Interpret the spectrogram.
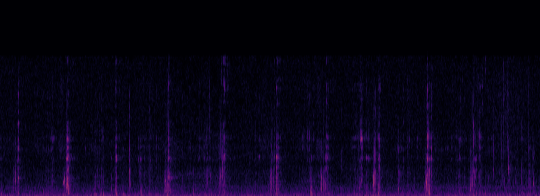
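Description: Close-miked chewing of a mouthful of food with the mouth closed: soft, wet mouth clicks and smacks at irregular intervals, a few a second.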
